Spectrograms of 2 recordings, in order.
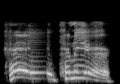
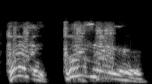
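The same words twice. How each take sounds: First: It is said in a normal voice. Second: It is bellowed loudly and deeply.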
